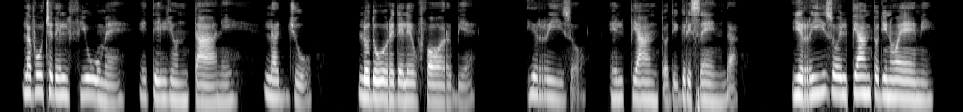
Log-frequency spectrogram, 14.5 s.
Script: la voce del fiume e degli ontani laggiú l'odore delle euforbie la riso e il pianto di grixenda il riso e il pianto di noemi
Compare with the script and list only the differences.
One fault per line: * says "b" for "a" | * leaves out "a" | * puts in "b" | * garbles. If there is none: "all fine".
* says "il" for "la"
